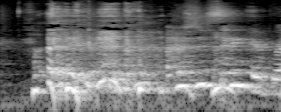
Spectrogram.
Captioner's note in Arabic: يضحك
